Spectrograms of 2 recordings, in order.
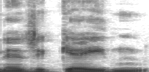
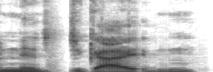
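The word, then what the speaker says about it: Ninja Gaiden: or bothered was Ninja I'm going to pronounce it the best way I can ninja gayen probably ninja giden but um I was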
